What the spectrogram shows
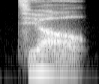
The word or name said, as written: jiao4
